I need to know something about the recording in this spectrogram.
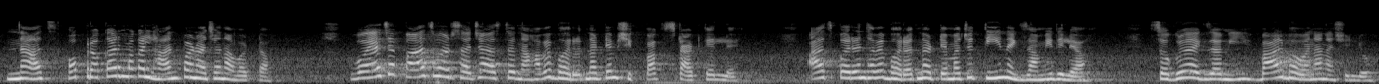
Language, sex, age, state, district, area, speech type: Goan Konkani, female, 18-30, Goa, Bardez, urban, spontaneous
